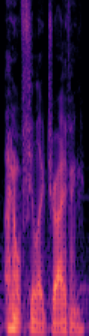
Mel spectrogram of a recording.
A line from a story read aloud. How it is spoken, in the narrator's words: I mumbled to myself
